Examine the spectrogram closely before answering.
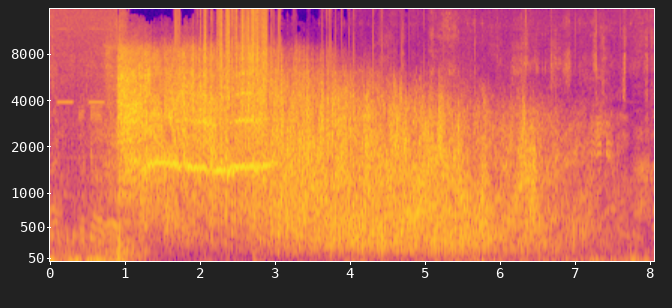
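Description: A rocket launches with a sudden roaring rush that fades as it climbs away.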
